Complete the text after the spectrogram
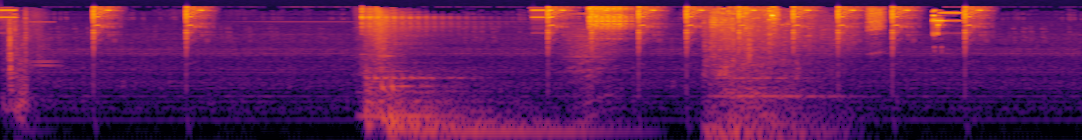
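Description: Short electronic clicks and chimes sound as game scores tally up.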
